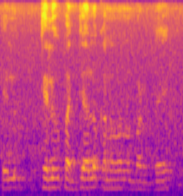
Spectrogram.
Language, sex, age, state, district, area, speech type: Telugu, male, 45-60, Andhra Pradesh, Kadapa, rural, spontaneous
